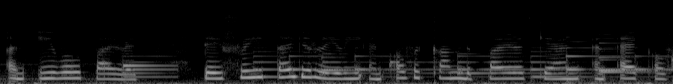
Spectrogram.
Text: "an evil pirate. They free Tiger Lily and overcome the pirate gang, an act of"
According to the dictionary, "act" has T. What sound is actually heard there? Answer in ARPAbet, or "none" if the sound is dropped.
none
